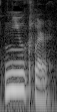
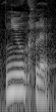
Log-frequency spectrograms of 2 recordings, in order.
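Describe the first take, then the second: Both takes have the same delivery.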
